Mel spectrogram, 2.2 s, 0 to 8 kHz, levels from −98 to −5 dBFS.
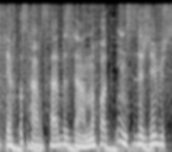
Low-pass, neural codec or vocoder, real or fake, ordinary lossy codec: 7.2 kHz; none; real; none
